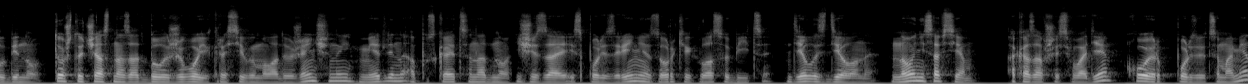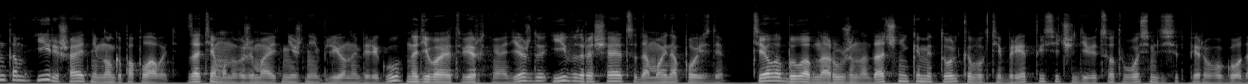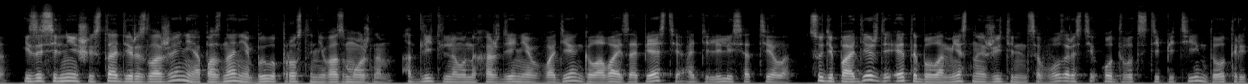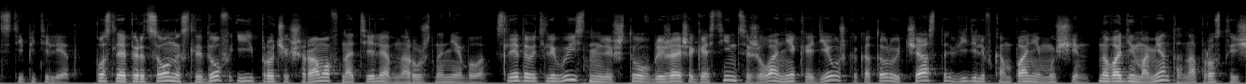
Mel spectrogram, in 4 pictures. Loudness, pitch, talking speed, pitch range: -28 LUFS, 125 Hz, 155 wpm, 110-145 Hz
